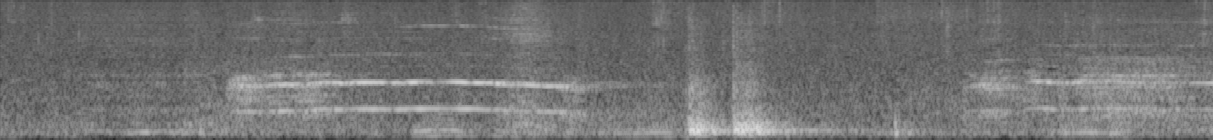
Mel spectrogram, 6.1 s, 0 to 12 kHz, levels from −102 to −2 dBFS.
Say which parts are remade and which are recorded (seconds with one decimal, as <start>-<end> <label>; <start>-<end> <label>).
0.0-0.4 recorded; 0.4-1.0 remade; 1.0-6.1 recorded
